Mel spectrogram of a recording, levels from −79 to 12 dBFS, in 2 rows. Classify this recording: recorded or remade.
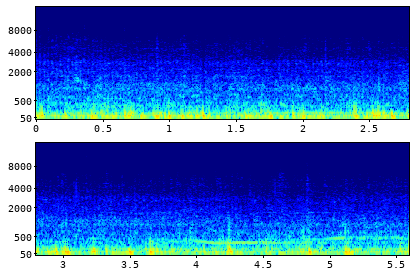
recorded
